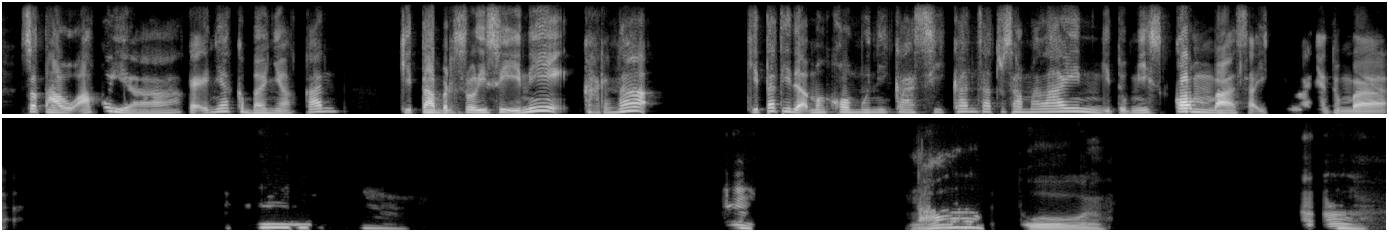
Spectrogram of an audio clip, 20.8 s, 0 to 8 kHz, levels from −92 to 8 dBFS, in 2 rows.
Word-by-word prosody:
setahu 155 Hz, -7 st, +3 dB
aku -, -, 0 dB
ya, 130 Hz, +2 st, -4 dB
kayaknya 205 Hz, +8 st, 0 dB
kebanyakan 140 Hz, -, -2 dB, 0.4 s
kita 165 Hz, 0 st, +5 dB
berselisih 155 Hz, 0 st, +2 dB
ini 250 Hz, +3 st, +3 dB
karena 175 Hz, +11 st, +2 dB, 0.8 s
kita 175 Hz, +8 st, +2 dB
tidak 215 Hz, -5 st, +5 dB
mengkomunikasikan 170 Hz, +4 st, -3 dB
satu 195 Hz, -1 st, -4 dB
sama 185 Hz, 0 st, -3 dB
lain 210 Hz, -3 st, +1 dB
gitu, 125 Hz, -2 st, -6 dB
"miskom" 165 Hz, +5 st, +5 dB
bahasa 130 Hz, +2 st, +4 dB
istilahnya 120 Hz, 0 st, -11 dB
tuh, 130 Hz, -, -7 dB
Mbak, 115 Hz, -2 st, +3 dB, 1.9 s
Mhm. 200 Hz, -9 st, -6 dB, 2.5 s
Mmm. -, -, -1 dB, 1.2 s
Nah, 105 Hz, +9 st, -3 dB, 0.6 s
betul. 110 Hz, 0 st, -3 dB, 1.5 s
Heeh. 150 Hz, -5 st, -5 dB
165 Hz, 75 wpm, -21 LUFS, 135-200 Hz, 2.5 s, kita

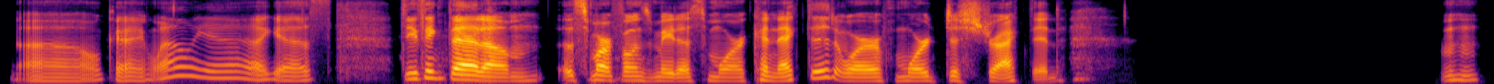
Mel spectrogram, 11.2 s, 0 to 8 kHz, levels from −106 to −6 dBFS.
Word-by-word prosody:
Ah, 130 Hz, -1 st, -10 dB
okay. 145 Hz, -5 st, -8 dB
Well, 305 Hz, +4 st, -10 dB
yeah, 230 Hz, -5 st, -13 dB
I -, -, -6 dB
guess. 150 Hz, +4 st, -8 dB, 0.5 s
Do 195 Hz, -, -6 dB
you 205 Hz, -, +2 dB
think 225 Hz, 0 st, +1 dB
that, 175 Hz, -5 st, +10 dB
um, 140 Hz, +1 st, +3 dB, 0.2 s
uh, -, -, -4 dB
smartphones 155 Hz, -4 st, +1 dB
made 135 Hz, 0 st, -1 dB
us 130 Hz, +1 st, -5 dB
more 135 Hz, -1 st, -7 dB
connected 165 Hz, -, -1 dB
or 135 Hz, 0 st, -2 dB
more 140 Hz, +1 st, -3 dB
distracted? 150 Hz, -4 st, -1 dB, 2.8 s
Mhm. 165 Hz, +1 st, -12 dB
150 Hz, 110 wpm, -24 LUFS, 135-190 Hz, 2.8 s, that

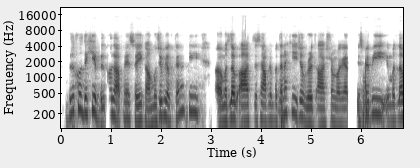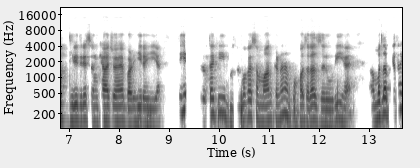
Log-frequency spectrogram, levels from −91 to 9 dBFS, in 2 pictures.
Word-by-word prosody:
बिल्कुल 220 Hz, +5 st, +1 dB
देखिए, 210 Hz, +2 st, +3 dB
बिल्कुल 190 Hz, +8 st, -1 dB
आपने 80 Hz, -, +3 dB
सही 145 Hz, +2 st, +2 dB
कहा 130 Hz, -5 st, +2 dB
मुझे 145 Hz, +7 st, 0 dB
भी 180 Hz, 0 st, 0 dB
लगता 155 Hz, +1 st, -1 dB
है 180 Hz, -, -1 dB
ना, 225 Hz, -, -2 dB
कि 220 Hz, -2 st, -5 dB, 0.3 s
अ, -, -, +7 dB
मतलब 155 Hz, +3 st, +4 dB
आज 145 Hz, 0 st, +8 dB
जैसे 145 Hz, +1 st, -2 dB
आपने 150 Hz, +1 st, +3 dB
बताया 145 Hz, -, +1 dB
ना 205 Hz, -, +1 dB
कि 215 Hz, -3 st, -1 dB
जो 175 Hz, 0 st, +1 dB
वृद्धाश्रम 135 Hz, -1 st, +1 dB
वगैरह 130 Hz, 0 st, +2 dB, 0.2 s
इसमें 160 Hz, +4 st, +1 dB
भी 200 Hz, +1 st, +1 dB, 0.3 s
मतलब 165 Hz, +3 st, +2 dB
धीरे-धीरे 145 Hz, +1 st, 0 dB
संख्या 145 Hz, -1 st, +1 dB
जो 145 Hz, -, +1 dB
है 145 Hz, +1 st, +2 dB
बढ़ 130 Hz, 0 st, +1 dB
ही 140 Hz, -, 0 dB
रही 130 Hz, -1 st, -4 dB
है। 130 Hz, -, -4 dB
देखिए 215 Hz, -, -6 dB
मुझे 195 Hz, -, -16 dB
लगता 200 Hz, +1 st, -2 dB
है -, -, +2 dB
कि 210 Hz, +1 st, -6 dB
बुज़ुर्गों 135 Hz, +4 st, -8 dB
का 185 Hz, -, +1 dB
सम्मान 145 Hz, -1 st, -1 dB
करना 155 Hz, +5 st, -4 dB
ना, 200 Hz, -, -1 dB
बहुत -, -, -4 dB
ज़्यादा 145 Hz, +2 st, +1 dB
ज़रूरी 125 Hz, +5 st, -5 dB
है 135 Hz, -3 st, -3 dB, 0.5 s
अ, 140 Hz, -, -4 dB
मतलब 185 Hz, +5 st, +4 dB
कहते 205 Hz, +4 st, -7 dB
हैं -, -, -2 dB
150 Hz, 230 wpm, -21 LUFS, 140-190 Hz, 0.5 s, आज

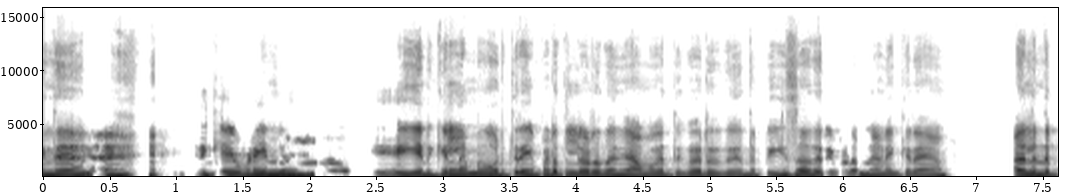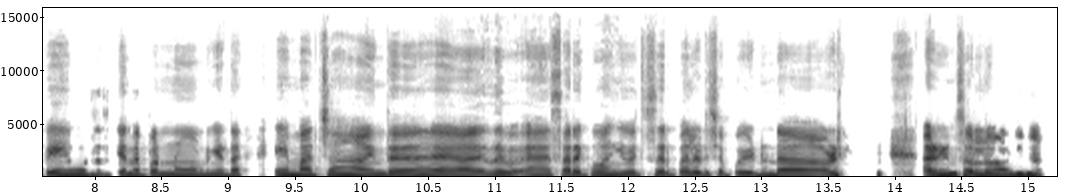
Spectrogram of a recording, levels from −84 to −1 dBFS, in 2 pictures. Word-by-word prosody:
இந்த 245 Hz, 0 st, +5 dB, 1.0 s
இதுக்கு 260 Hz, 0 st, -3 dB
எப்டின்னா, 310 Hz, +3 st, +4 dB, 0.7 s
எ -, -, -6 dB, 0.3 s
எனக்கு 245 Hz, +3 st, 0 dB
எல்லாமே 340 Hz, +3 st, +2 dB
1 290 Hz, -, 0 dB
திரைப்படத்துல 275 Hz, -2 st, 0 dB
வரதுதான் 235 Hz, +2 st, 0 dB
ஞாபகத்துக்கு 210 Hz, -2 st, -3 dB
வருது. 185 Hz, -1 st, -5 dB
இந்த 235 Hz, 0 st, -5 dB
"பீஸ்ஸா" 270 Hz, +4 st, -1 dB
திரைப்படம்னு 225 Hz, -1 st, -5 dB
நெனைக்கிறன். 195 Hz, -1 st, -4 dB, 0.6 s
அதுல 250 Hz, 0 st, +4 dB
"இந்த 245 Hz, -, +1 dB
பேய் 295 Hz, +4 st, +3 dB
ஓட்றதுக்கு 260 Hz, -4 st, -2 dB
என்ன 250 Hz, +1 st, 0 dB
பண்ணணும்?" 240 Hz, 0 st, 0 dB
அப்படின்னு 230 Hz, 0 st, -2 dB
கேட்டா 240 Hz, +1 st, -2 dB, 0.3 s
"ஏய் 305 Hz, -, +3 dB
மச்சான் 310 Hz, +4 st, 0 dB, 0.2 s
இந்த 230 Hz, 0 st, +1 dB, 0.5 s
அ -, -, +4 dB
இது 235 Hz, +3 st, 0 dB, 0.2 s
அ -, -, 0 dB, 0.2 s
சரக்கு 255 Hz, +4 st, 0 dB
வாங்கி 265 Hz, -3 st, 0 dB
வச்சு 250 Hz, +2 st, -7 dB
செருப்பால 255 Hz, +2 st, 0 dB
அடிச்சா 245 Hz, +2 st, -7 dB
போயிடும்டா" 250 Hz, +1 st, +1 dB, 0.2 s
அப்படி 235 Hz, +2 st, +2 dB, 0.6 s
அப்படின்னு 295 Hz, +9 st, +5 dB
சொல்லுவானுங்க. 275 Hz, +1 st, +3 dB
250 Hz, 150 wpm, -23 LUFS, 230-275 Hz, 1.0 s, இந்த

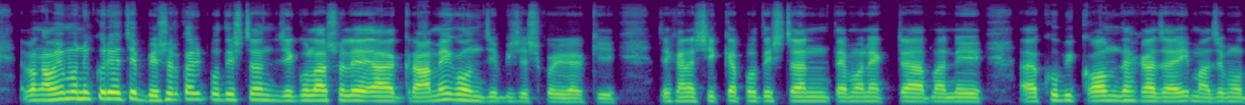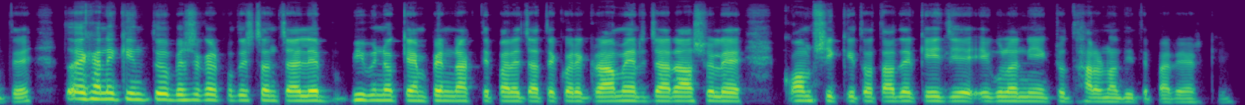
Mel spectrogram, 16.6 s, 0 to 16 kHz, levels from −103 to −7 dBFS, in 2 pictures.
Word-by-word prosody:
এবং 185 Hz, -, +1 dB
আমি 195 Hz, -, +6 dB
মনে 230 Hz, 0 st, +5 dB
করি 230 Hz, +1 st, +5 dB
এইযে 230 Hz, -, +4 dB
বেসরকারি 210 Hz, +4 st, +1 dB
প্রতিষ্ঠান 195 Hz, 0 st, 0 dB
যেগুলো 175 Hz, +1 st, +1 dB
আসলে 175 Hz, 0 st, +2 dB, 0.2 s
আ -, -, +6 dB
গ্রামে-গঞ্জে 160 Hz, 0 st, +2 dB
বিশেষ 135 Hz, -1 st, -7 dB
করে 135 Hz, -2 st, -3 dB
আরকি। 125 Hz, 0 st, -5 dB, 0.4 s
যেখানে 150 Hz, +1 st, -1 dB
শিক্ষা 155 Hz, 0 st, -2 dB
প্রতিষ্ঠান 155 Hz, -1 st, -1 dB, 0.2 s
তেমন 150 Hz, 0 st, -1 dB
একটা 150 Hz, -, -3 dB, 0.2 s
মানে 140 Hz, 0 st, -2 dB, 0.4 s
আ -, -, +1 dB
খুবই 180 Hz, -1 st, -1 dB
কম 165 Hz, +1 st, +5 dB
দেখা 155 Hz, -2 st, +2 dB
যায় 145 Hz, +1 st, +3 dB
মাঝে-মধ্যে। 140 Hz, -2 st, -4 dB, 0.4 s
তো -, -, -2 dB
এখানে 220 Hz, 0 st, +4 dB
কিন্তু 205 Hz, -1 st, +1 dB
বেসরকারি 185 Hz, 0 st, 0 dB
প্রতিষ্ঠান 175 Hz, 0 st, -2 dB
চাইলে 165 Hz, +1 st, +5 dB
উম -, -, -18 dB, 0.2 s
বিভিন্ন 180 Hz, -2 st, 0 dB
ক্যাম্পেইন 165 Hz, 0 st, +2 dB
রাখতে 160 Hz, +1 st, -3 dB
পারে, 155 Hz, -1 st, +2 dB
যাতে 150 Hz, +1 st, 0 dB
করে 150 Hz, -, 0 dB
গ্রামের 155 Hz, +1 st, +2 dB
যারা 155 Hz, 0 st, +3 dB
আসলে 155 Hz, 0 st, 0 dB, 0.4 s
কম 165 Hz, 0 st, +1 dB
শিক্ষিত 155 Hz, -1 st, -6 dB
তাদেরকে 150 Hz, 0 st, -2 dB
এইযে 150 Hz, 0 st, -3 dB
এগুলা 150 Hz, +1 st, -1 dB
নিয়ে 145 Hz, -1 st, -3 dB
একটু 135 Hz, -, -9 dB
ধারণা 135 Hz, -2 st, -2 dB
দিতে 130 Hz, -, -9 dB
পারে 120 Hz, 0 st, -6 dB
আরকি। 115 Hz, -1 st, -23 dB
155 Hz, 190 wpm, -23 LUFS, 145-180 Hz, 0.4 s, আমি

